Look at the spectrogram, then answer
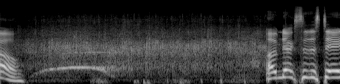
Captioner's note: applause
